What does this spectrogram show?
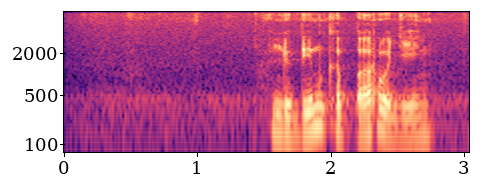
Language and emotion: Russian, neutral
